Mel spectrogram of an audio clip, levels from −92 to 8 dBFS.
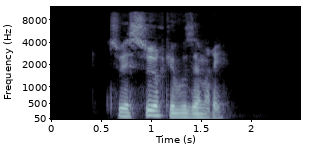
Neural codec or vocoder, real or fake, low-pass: vocoder, 22.05 kHz, 80 mel bands, Vocos; fake; 9.9 kHz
